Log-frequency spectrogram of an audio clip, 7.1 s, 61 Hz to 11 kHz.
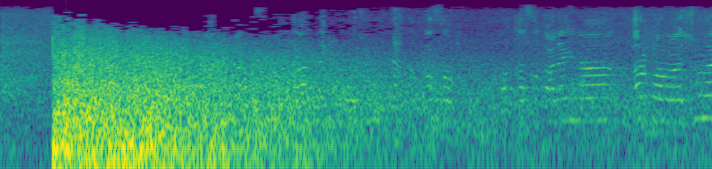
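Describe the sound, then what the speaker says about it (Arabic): A single heavy shelling blast in Homs, Syria, booming suddenly and close, then rumbling away as voices and shouting rise in the street afterward. "24 ساعة منذ 19 يوم لن يتوقف القصف علينا، والقصف مستمر."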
